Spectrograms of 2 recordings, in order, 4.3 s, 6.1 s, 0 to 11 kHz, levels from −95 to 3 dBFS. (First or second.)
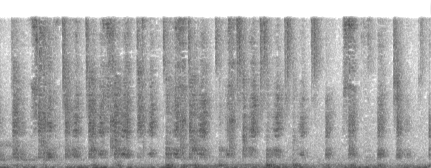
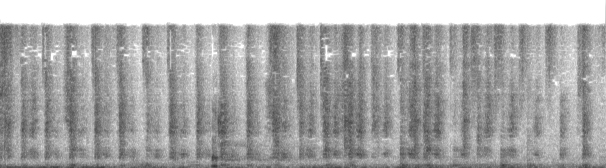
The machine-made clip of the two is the second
